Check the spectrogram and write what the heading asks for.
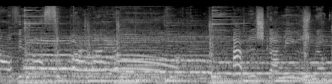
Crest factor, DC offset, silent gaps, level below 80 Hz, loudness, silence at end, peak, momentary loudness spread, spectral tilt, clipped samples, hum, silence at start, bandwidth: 12 dB; under 0.1%; none; -26 dBFS; -13 LUFS; 0 s; 0 dBFS; 3 LU; -5 dB/octave; under 0.1%; none; 0 s; 16.5 kHz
